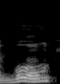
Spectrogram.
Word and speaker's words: womb: the word wom um also rhymes with tomb so when we go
